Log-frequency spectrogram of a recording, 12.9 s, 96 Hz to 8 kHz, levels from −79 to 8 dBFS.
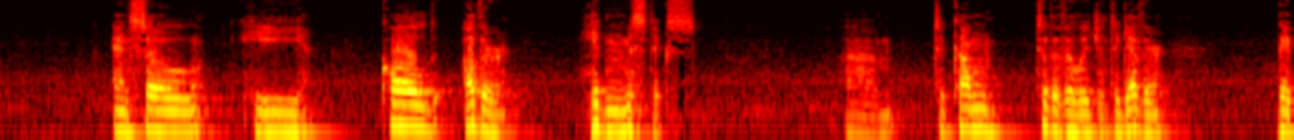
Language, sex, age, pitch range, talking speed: English, male, 50-69, 110-125 Hz, 75 wpm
